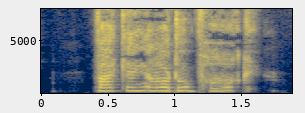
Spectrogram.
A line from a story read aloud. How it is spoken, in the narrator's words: Bella screeched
